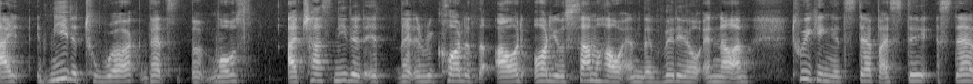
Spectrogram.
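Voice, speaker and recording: A woman with a German accent speaks at a medium pitch. Her intonation stays fairly even. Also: moderate pace. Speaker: jazz guitarist and music teacher. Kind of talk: casual vlog monologue. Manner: halting, with frequent restarts.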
